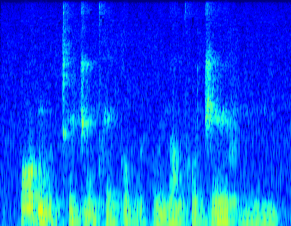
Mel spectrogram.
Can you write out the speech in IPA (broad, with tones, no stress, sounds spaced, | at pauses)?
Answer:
ɔ˦ ɗ ũ˨ r kʰ ɪ˦ d͡ʒ ũ˨ pʰ e˨ k ʊ˦ b ɪ˦˨ kʷ e˨ n ã˦ pʰ ʊ˦ d͡ʒ eː˦ f iː˨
